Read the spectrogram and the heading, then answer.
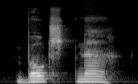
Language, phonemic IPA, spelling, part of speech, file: Dutch, /ˈbotst ˈna/, bootst na, verb, Nl-bootst na.ogg
- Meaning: inflection of nabootsen: 1. second/third-person singular present indicative 2. plural imperative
